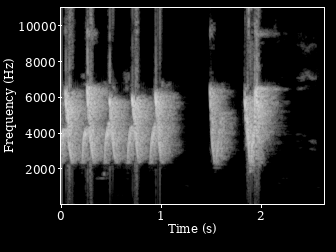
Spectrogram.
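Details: Bar-winged prinia, or ciblek kristal, in a training-song variation for songbirds: five rapid, run-together buzzy chirps, a short gap, then two single harsh chirps.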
